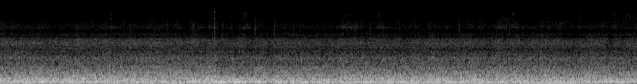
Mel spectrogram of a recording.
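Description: Tyres hiss and rumble over a slushy road.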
